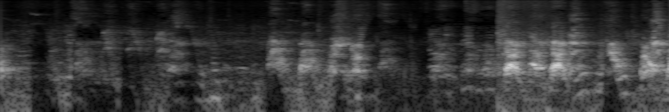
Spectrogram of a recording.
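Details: At the Yangsan abandoned dog shelter in South Korea, a biting dog is being caught. Scattered barks mix with people talking, building to a rapid, loud run of barking near the end.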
